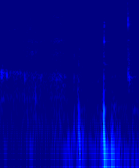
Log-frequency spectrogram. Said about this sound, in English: Sip of water.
